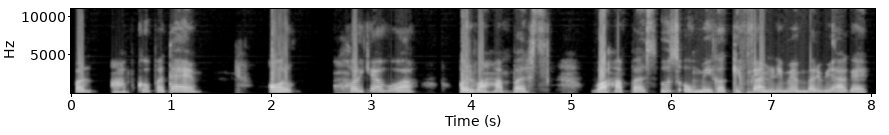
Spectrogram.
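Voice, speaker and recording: A woman narrating a fan fiction story in a chatty, casual way, talking straight to her listeners. Her voice is high. The recording is dry and dull, with a lo-fi sound. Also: fairly even intonation, slow pace, dry recording. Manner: chatty, addresses listeners directly.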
